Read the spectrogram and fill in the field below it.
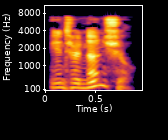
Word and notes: internuncial: British English

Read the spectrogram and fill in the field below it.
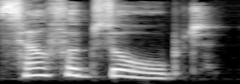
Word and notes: self-absorbed: British English

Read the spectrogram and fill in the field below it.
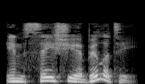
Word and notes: insatiability: British English

